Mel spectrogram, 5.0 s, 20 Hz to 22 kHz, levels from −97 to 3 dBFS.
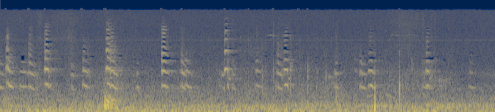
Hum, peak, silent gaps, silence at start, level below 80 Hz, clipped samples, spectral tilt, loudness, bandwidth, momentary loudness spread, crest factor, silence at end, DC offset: none; 0 dBFS; none; 0 s; -28 dBFS; under 0.1%; -5 dB/octave; -24 LUFS; 17 kHz; 8 LU; 22 dB; 0 s; under 0.1%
